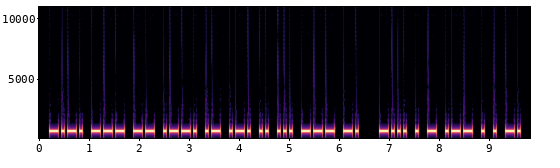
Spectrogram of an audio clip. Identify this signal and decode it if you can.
Morse code, heard as a keyed tone, about 20 wpm, 700 Hz. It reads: COMPARISON BETWEEN
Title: Sentences from Top 1600 Words 20wpm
